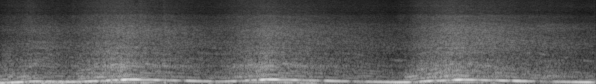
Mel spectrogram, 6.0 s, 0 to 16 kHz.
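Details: Nissan Y12 Wingroad after full engine service (throttle body, airflow sensor, EGR valve, housing and tubing, VVT and filter, 4 injectors, intake valves cleaned; new Denso fitted); three quick blips from idle rising and falling cleanly, steady idle between; normal revving, check light still to scan.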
